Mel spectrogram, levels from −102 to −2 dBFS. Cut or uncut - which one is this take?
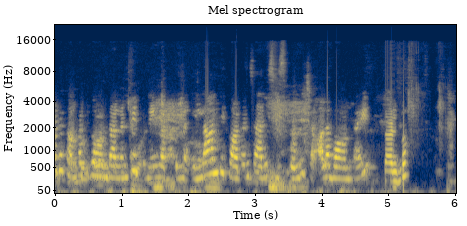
cut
